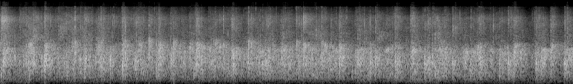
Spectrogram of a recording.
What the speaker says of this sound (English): let's welcome Andrei Lankov with a big round of applause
